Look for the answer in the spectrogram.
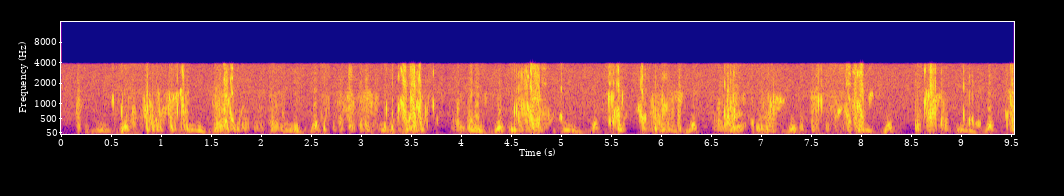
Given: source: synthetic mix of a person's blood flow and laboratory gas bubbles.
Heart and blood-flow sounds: Doppler ultrasound of blood flow; precordium
0.14-0.22 s: bubbles
0.49-1.31 s: bubbles
1.50-2.25 s: bubbles
2.30-2.42 s: bubbles
2.59-3.79 s: bubbles
3.90-4.27 s: bubbles
4.46-5.04 s: bubbles
5.44-5.67 s: bubbles
5.75-6.22 s: bubbles
6.51-6.86 s: bubbles
6.89-7.24 s: bubbles
7.38-7.45 s: bubbles
7.49-8.13 s: bubbles
8.51-8.89 s: bubbles
9.00-9.21 s: bubbles
9.41-9.54 s: bubbles
From the record:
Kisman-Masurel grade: 343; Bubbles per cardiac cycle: rolling drumbeat, 9 or more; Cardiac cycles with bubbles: 100%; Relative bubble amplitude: loud (0.450 to 0.775); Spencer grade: 3 (all of the cardiac periods contain showers or single bubble signals, but not dominating or overriding the cardiac motion signals); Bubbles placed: only in the low amplitude regions of the cardiac cycle

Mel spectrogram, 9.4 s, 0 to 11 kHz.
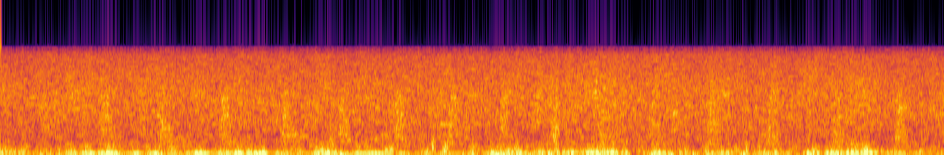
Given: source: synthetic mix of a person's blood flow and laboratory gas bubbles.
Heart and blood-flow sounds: Doppler ultrasound of blood flow; subclavian vein
5.50-5.60 s: bubbles
From the record:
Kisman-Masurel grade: 111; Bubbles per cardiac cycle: 1 to 2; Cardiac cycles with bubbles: 1 to 10%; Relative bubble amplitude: barely perceptible (0.100 to 0.250); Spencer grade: 1 (occasional bubble signal discernible with the cardiac motion signal, with majority of cardiac periods free of bubbles); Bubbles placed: anywhere in the cardiac cycle

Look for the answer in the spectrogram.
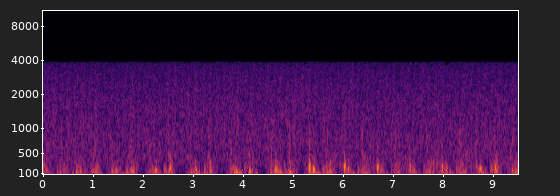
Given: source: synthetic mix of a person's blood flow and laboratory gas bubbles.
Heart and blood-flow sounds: Doppler ultrasound of blood flow; precordium
no bubbles
From the record:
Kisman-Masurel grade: 000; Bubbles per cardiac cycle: 0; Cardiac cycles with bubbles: 0%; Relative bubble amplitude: no bubbles discernible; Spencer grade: 0 (complete lack of bubble signals)

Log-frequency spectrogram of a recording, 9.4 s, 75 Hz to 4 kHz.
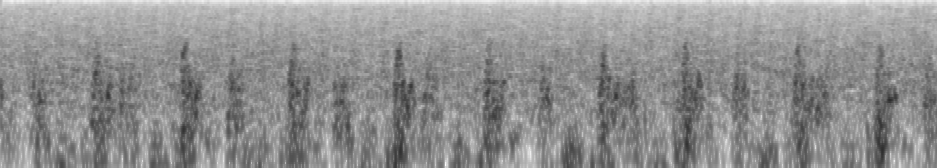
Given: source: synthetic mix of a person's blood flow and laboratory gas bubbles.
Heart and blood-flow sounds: Doppler ultrasound of blood flow; precordium
6.42-6.49 s: bubbles
6.70-6.96 s: bubbles
7.04-7.21 s: bubbles
From the record:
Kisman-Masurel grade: 211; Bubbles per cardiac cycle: several, 3 to 8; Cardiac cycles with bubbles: 1 to 10%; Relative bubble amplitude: barely perceptible (0.100 to 0.250); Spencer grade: 1 (occasional bubble signal discernible with the cardiac motion signal, with majority of cardiac periods free of bubbles); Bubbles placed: only in the low amplitude regions of the cardiac cycle

